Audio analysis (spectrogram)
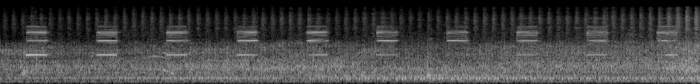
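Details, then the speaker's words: Truck with primary air not building while secondary builds: steady electronic low-air warning beeping about 85 per minute over the running engine; air dryer purge valve stuck open, so system can't build and hold air. "see the secondary air is building up but the primary air isn't that noise you hear it's the warning from low air"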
